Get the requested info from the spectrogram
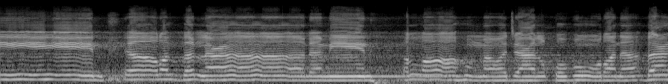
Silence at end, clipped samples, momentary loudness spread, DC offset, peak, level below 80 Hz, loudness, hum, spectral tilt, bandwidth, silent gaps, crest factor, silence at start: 0 s; under 0.1%; 5 LU; under 0.1%; -6 dBFS; -46 dBFS; -18 LUFS; none; -3.5 dB/octave; 16.5 kHz; none; 12 dB; 0 s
